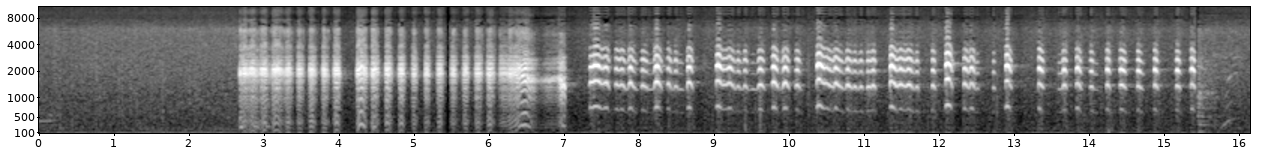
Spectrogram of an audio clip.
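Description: Cartoon character's laughter on an early-sound-film soundtrack: a long string of short pitched laughing bursts, several a second, each bending in pitch. It is preceded, about three seconds in, by a fast sputtering run of short rasping pulses.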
